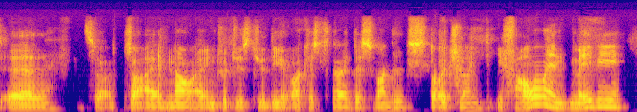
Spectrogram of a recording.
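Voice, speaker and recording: Gravelly German-accented man presenting. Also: medium pitch, darkish tone. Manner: halting, searching for words. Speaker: conference speaker. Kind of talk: conference presentation.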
